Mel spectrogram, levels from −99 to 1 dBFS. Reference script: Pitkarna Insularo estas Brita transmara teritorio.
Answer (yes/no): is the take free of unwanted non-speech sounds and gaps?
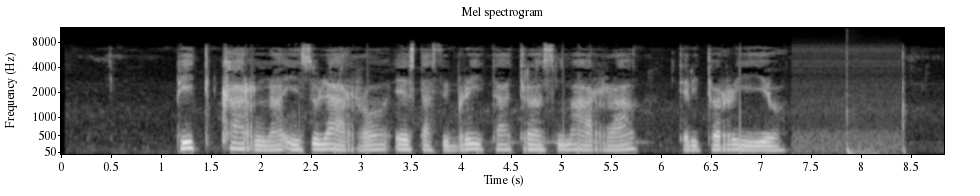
no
